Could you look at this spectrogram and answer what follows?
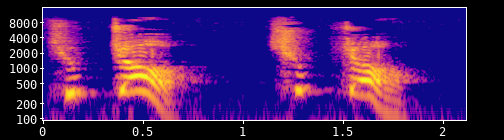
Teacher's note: normally when Koreans say it it's kind of a hard J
